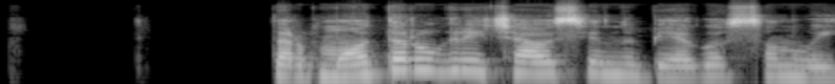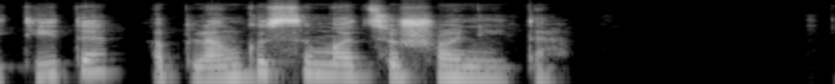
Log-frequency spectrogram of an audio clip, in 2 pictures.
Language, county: Lithuanian, Tauragė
